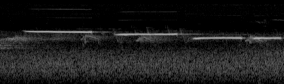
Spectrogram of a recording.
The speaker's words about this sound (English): Take, for example, the white-throated sparrow, Zonotrichia albicaulis.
